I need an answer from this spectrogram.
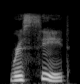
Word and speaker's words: receipt: Words like receipt, island, and debt are classic traps. You'll hear people say the P in receipt or the S in island. It's a natural mistake because the letters are right there.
